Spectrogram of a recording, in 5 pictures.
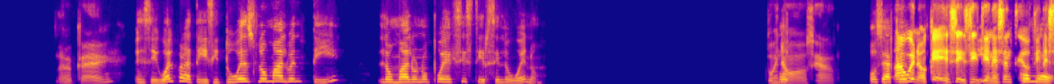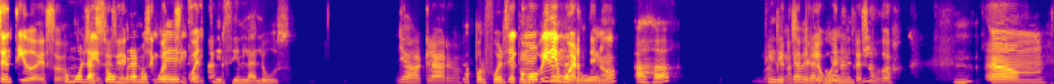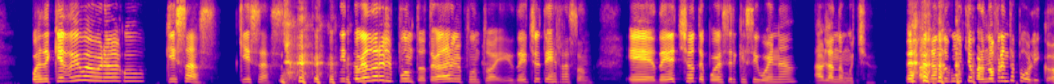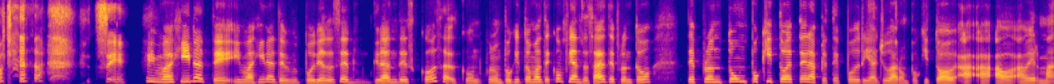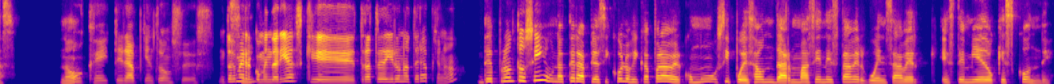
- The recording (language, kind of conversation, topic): Spanish, advice, ¿Cómo te has sentido cuando te da ansiedad intensa antes de hablar en público?
- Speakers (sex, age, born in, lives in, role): female, 35-39, Colombia, Italy, advisor; female, 50-54, Venezuela, Portugal, user
- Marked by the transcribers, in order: tapping; chuckle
